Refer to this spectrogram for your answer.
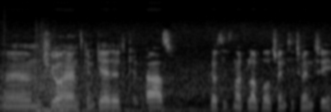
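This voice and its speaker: A man with a Danish accent talks fairly slowly in a fairly low pitch, his intonation monotone and flat. His loudness swings widely over noticeable background noise. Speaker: video game commentator and coach. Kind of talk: game commentary and coaching. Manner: thinking aloud with hesitations.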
